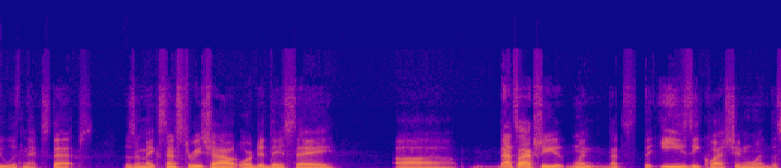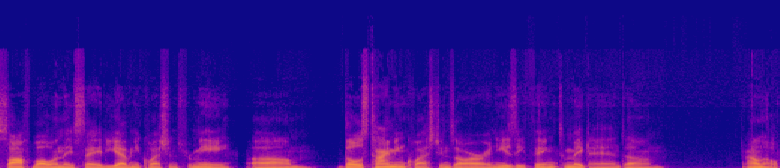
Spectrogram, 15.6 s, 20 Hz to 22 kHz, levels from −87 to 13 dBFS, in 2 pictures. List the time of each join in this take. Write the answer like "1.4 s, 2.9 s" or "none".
10.2 s, 13.7 s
